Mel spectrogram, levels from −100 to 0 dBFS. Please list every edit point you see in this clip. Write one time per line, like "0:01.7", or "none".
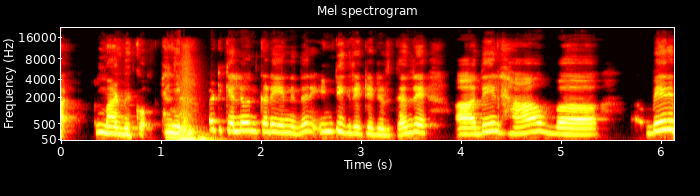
0:01.2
